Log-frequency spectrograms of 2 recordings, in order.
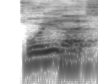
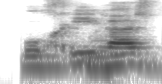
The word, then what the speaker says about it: Buhigas: Buigas, sí, es muy frecuente que se pronuncie mal. Bujigas, Boigas, Bujaigas, pues en fin, perfecto, Buigas, con las intercaladas, sí.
